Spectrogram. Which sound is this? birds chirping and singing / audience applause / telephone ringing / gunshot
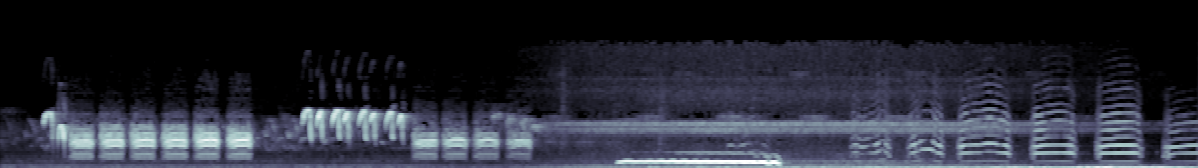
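birds chirping and singing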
